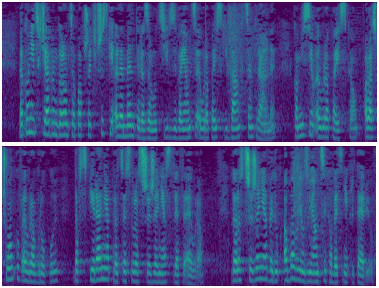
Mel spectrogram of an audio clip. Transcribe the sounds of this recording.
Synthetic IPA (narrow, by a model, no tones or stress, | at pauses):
nakɔɲɛt̪sxt͡ɕawabɘmɡɔɾɔnt̪sɔpɔpʂɛt͡ɕfʂɘst̪̚kʲɛʔɛlɛmɛnt̪ɘɾɛzɔlut̪sʲjivzɘvajɔnt̪sɛʔɛ̰wɾɔpɛjskʲibaŋkt̪sɛnt̪ɾalnɘ̰ | kɔmʲisʲjɛ̃ʔɛwɾɔpɛjskɔ̃w̃ʔɔɾast͡ʂwɔŋkufɛwɾɔɡɾupɘ | d̪ɔfspʲjɛɾaɲapɾɔt̪sɛsuɾɔsʂɛʐɛɲast̪ɾɛfɘʔɛwɾɔ̰ | d̪ɔɾɔsʂɛʐɛɲavɛd̪wukɔbɔvvjɔ̃w̃zujɔnt̪sɘxɔbɛt̪sɲɛkɾɘt̪ɛɾʲjṵf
